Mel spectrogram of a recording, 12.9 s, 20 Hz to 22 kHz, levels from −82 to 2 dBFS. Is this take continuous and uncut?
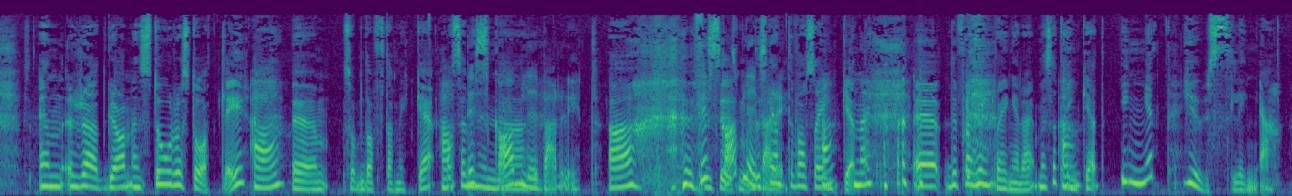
no; 3 cuts; at 3.4 s, 10.0 s, 11.8 s

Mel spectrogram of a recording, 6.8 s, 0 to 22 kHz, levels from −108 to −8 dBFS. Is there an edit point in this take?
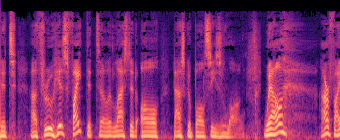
yes; 1 cut; at 5.2 s

